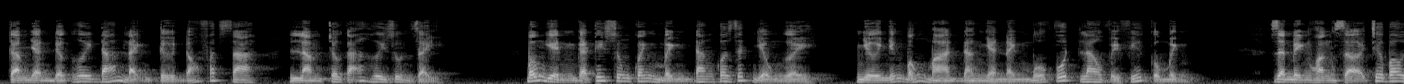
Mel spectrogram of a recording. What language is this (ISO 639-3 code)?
vie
